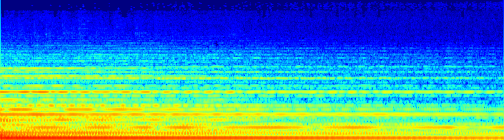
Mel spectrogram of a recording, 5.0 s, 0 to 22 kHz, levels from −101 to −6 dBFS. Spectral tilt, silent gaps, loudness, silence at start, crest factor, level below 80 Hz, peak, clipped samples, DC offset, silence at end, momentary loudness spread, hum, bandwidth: -9 dB/octave; none; -26 LUFS; 0 s; 16 dB; -26 dBFS; -8 dBFS; under 0.1%; under 0.1%; 0 s; 11 LU; none; 4.7 kHz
